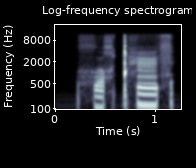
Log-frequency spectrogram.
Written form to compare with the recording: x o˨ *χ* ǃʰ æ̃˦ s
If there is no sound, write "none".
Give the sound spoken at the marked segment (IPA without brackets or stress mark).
χ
